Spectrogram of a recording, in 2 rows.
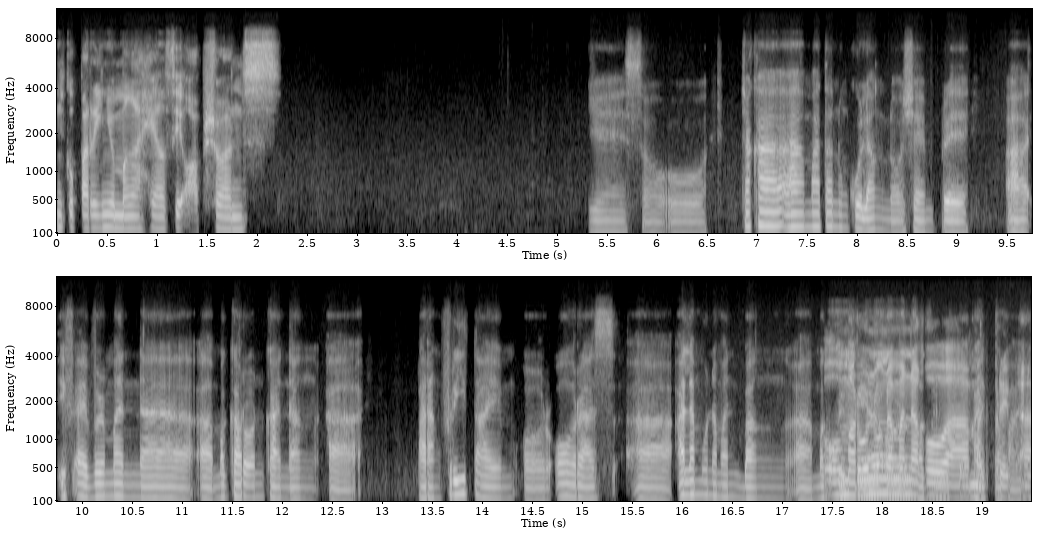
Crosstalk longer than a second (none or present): present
